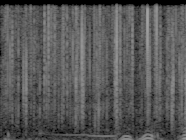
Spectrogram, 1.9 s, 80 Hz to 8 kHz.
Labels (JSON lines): {"label": "biophony, cascading saw", "recorder": "SoundTrap 600 or HydroMoth"}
